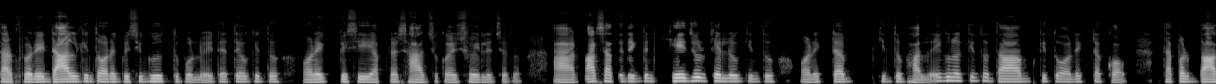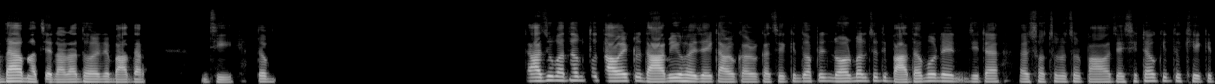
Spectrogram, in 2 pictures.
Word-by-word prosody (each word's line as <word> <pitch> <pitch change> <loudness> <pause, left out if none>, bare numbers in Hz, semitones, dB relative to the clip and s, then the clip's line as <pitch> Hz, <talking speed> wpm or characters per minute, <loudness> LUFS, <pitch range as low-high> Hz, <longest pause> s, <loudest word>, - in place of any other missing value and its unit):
তারপরে 110 +2 +3 0.2
ডাল 125 +1 +8
কিন্তু 135 -1 0
অনেক 125 0 0
বেশি 125 +1 -1
গুরুত্বপূর্ণ। 125 -5 0
এটাতেও 125 +2 -2
কিন্তু 130 -1 -2 0.3
অনেক 115 0 +3 0.2
বেশি 120 +1 0 0.2
আপনার 115 0 -5
সাহায্য 110 0 0
করে 110 -1 0
শরীরের 110 -2 -2
জন্য। 110 - -7 0.5
আর 110 - +1
তার 130 +1 +4
সাথে 145 -1 0
দেখবেন 140 +1 -1
খেজুর 155 +1 +5
খেলেও 145 -2 +4
কিন্তু 135 0 -4 0.4
অনেকটা 120 +1 -2 0.4
কিন্তু 130 -1 -3
ভালো। 110 -2 -1
এগুলোর 170 0 +1
কিন্তু 170 -1 -3
দাম 130 0 +5 0.2
কিন্তু 140 0 -4
অনেকটা 130 +2 -5
কম। 110 -1 -3 0.4
তারপর 125 +1 0 0.2
বাদাম 135 +5 +7
আছে, 125 +1 -2
নানা 115 +1 +2
ধরনের 125 -1 +1
বাদাম 115 0 +1 0.7
জি। 110 - -3 0.3
তোব 135 -1 -1 2.6
কাজু 165 +3 +4
বাদাম 185 0 +1
তো - - -11
তাও 155 -1 +6
একটু 165 +2 -3
দামি 130 +3 +5
হয়ে 140 -2 +4
যায় 135 -1 +2
কারো, 125 -1 +2
কারো, 125 0 0
কাছে। 125 +1 -3
কিন্তু 145 0 -3
আপনি 160 +3 -3
নরমাল 145 +3 +3
যদি 170 0 -2
বাদামও 135 +7 +3
নেন 150 -2 +3 0.2
যেটা 135 0 -2 0.3
আ - - -2
সচারাচর 130 +1 -3
পাওয়া 120 0 0
যায় 125 -1 -1
সেটাও 160 +2 -1
কিন্তু 160 -2 -5
খেয়ে 140 -2 -2
130 Hz, 160 wpm, -23 LUFS, 120-145 Hz, 2.6 s, ডাল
